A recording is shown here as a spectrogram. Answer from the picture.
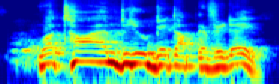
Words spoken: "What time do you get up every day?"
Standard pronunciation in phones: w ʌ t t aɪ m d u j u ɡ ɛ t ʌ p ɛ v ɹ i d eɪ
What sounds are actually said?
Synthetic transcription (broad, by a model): w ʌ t t aɪ m d u j u ɡ ɛ t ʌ p ɛ v ɹ i d eɪ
